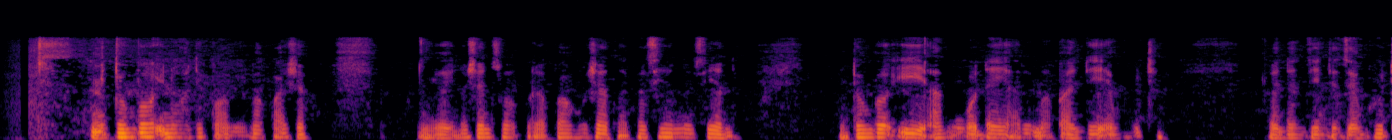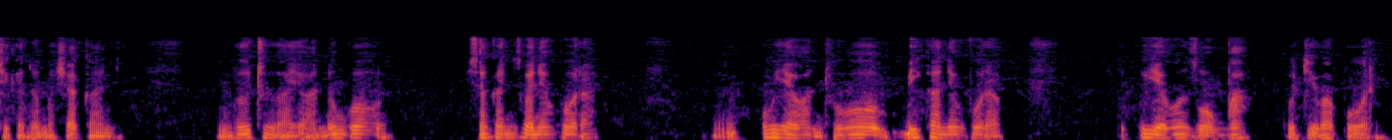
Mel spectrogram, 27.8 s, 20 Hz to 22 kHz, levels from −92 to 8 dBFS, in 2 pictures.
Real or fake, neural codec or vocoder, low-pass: real; none; 7.2 kHz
